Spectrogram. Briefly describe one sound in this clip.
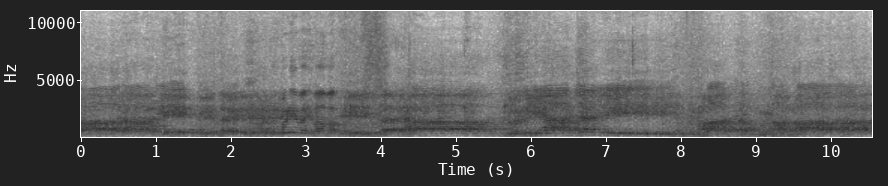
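A young man sings loudly into a microphone through a loudspeaker.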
